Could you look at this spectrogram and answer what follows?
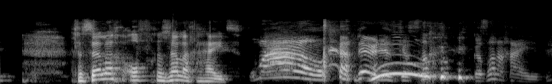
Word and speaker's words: gezelligheid: the other, and I make sure that I'm pronouncing it right. Gezelligheid. Gezellig of gezelligheid.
